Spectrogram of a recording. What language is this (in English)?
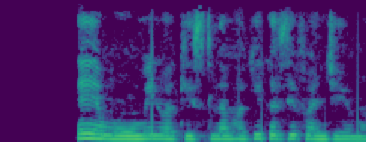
Swahili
